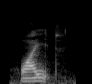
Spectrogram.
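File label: white, Alabama English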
